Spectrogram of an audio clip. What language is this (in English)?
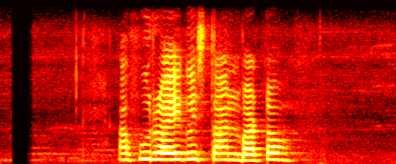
Nepali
